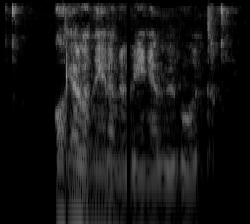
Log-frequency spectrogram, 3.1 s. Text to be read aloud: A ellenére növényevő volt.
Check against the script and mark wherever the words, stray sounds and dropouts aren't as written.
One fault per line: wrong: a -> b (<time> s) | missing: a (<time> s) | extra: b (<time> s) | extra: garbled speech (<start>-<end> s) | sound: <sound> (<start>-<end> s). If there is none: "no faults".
sound: dropout (1.6-1.6 s)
